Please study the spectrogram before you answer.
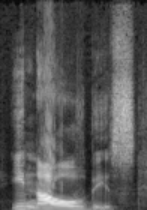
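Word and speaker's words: in albis: Inalbis são duas palavrinhas, in, né, e a outra palavrinha em latim, albis, com L. A-L-B-I-S, albis. Aí, ao falar, você fala tudo juntinho, né? Inalbis. Transcurso inalbis.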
